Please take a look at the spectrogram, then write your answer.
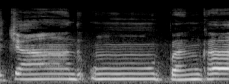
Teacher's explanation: نون کی آواز کو ناک میں لے جا کر ایک الف کے برابر چھپا کے پڑھنا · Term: غنہ اور اخفا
